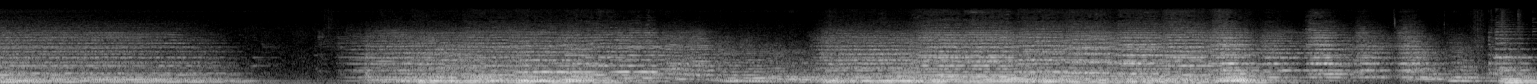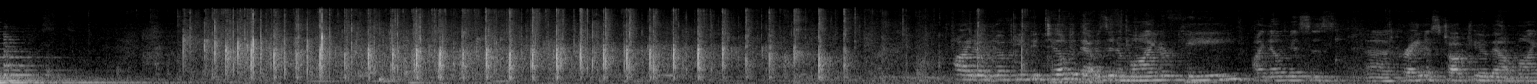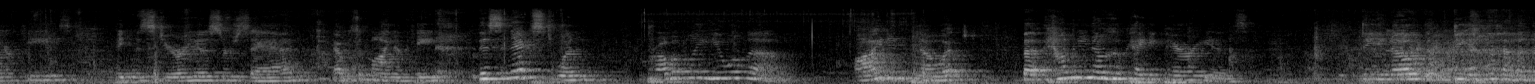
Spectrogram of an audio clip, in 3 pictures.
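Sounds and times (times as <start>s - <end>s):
string orchestra sustained chord: 0.0s - 16.5s
audience applause: 17.1s - 25.3s.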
